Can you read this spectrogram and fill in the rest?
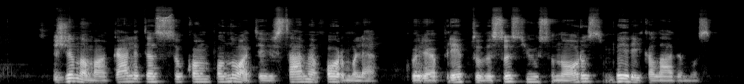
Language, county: Lithuanian, Marijampolė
